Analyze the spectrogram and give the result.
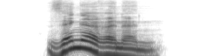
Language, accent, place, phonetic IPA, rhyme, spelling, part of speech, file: German, Germany, Berlin, [ˈzɛŋəʁɪnən], -ɛŋəʁɪnən, Sängerinnen, noun, De-Sängerinnen.ogg
- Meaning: plural of Sängerin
